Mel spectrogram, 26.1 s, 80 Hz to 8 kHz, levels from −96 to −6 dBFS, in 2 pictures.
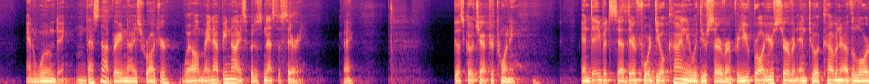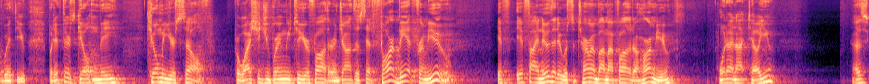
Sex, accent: male, American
